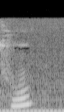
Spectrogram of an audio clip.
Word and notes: cu2: pinyin

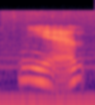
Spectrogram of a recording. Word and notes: nian3: pinyin

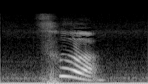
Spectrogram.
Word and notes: ce4: pinyin

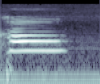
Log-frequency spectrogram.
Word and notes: kou1: pinyin

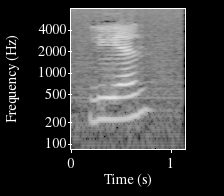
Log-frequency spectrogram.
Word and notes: lian2: pinyin

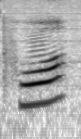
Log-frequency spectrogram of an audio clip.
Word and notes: po2: pinyin

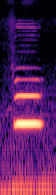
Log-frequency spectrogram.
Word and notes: fu1: pinyin

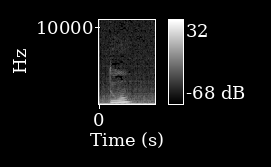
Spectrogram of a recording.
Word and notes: du2: pinyin

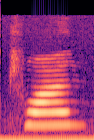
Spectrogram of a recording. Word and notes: chuan1: pinyin

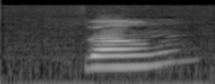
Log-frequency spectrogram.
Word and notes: feng2: pinyin

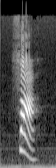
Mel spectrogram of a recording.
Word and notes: fa4: pinyin

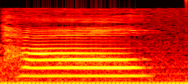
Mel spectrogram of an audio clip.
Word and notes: tao1: pinyin

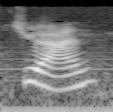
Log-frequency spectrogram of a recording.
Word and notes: juan3: pinyin

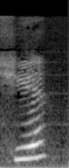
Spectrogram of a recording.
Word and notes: que2: pinyin

